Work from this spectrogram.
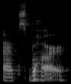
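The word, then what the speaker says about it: x̄: an x with a bar on top literally pronounced x bar so that's a distribution of quantitative data and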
